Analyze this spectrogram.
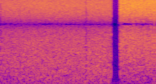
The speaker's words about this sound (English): That's just really static. Good. Just noise. Just noise.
